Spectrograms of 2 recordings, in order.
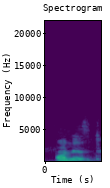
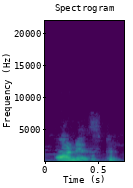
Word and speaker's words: honest: And honest, not honest. Actually, spelling honest, pronunciation honest. Honest, honest. Here we can see the pronunciation of vowel O. H here is silent.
